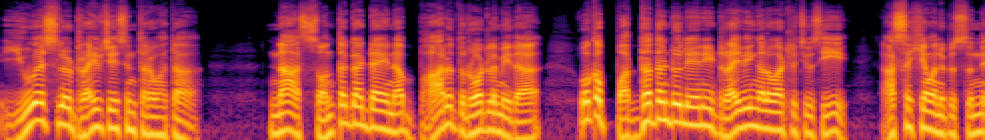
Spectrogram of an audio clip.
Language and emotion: Telugu, disgusted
